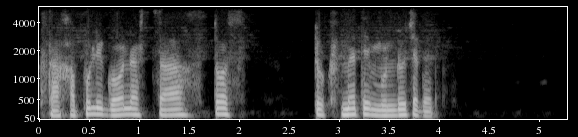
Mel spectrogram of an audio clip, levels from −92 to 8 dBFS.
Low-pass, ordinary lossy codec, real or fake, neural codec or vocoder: 5.4 kHz; Opus, 24 kbps; real; none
